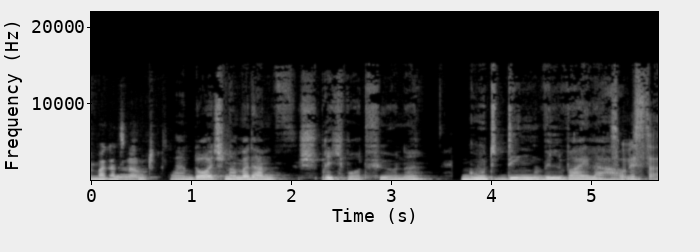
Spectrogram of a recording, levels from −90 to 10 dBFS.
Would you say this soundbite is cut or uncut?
uncut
